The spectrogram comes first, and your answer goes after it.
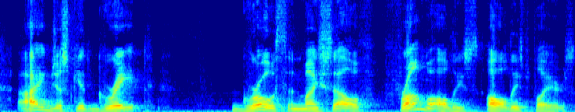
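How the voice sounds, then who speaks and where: Very slowly, a man with vocal fry speaks at a medium pitch and lively intonation. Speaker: retired college volleyball coach. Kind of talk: interview.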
